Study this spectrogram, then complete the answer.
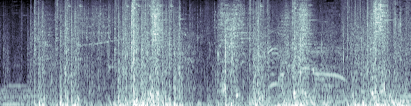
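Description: Weapon fire in the hero shooter Paladins, bursts of rapid shots and impacts crowding the mix, loud and near, with a voice talking intermittently over the clatter.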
